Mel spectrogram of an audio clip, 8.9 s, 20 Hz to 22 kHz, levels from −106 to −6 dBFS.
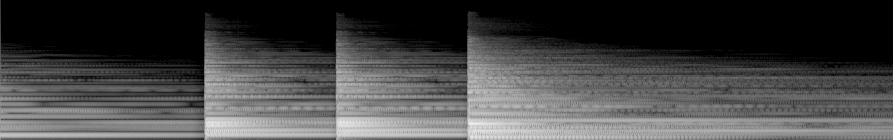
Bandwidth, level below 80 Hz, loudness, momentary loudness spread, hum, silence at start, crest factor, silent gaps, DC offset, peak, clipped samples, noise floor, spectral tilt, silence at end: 7.6 kHz; -64 dBFS; -24 LUFS; 24 LU; none; 0 s; 22 dB; none; under 0.1%; -4 dBFS; under 0.1%; -46 dBFS; -8.5 dB/octave; 0 s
